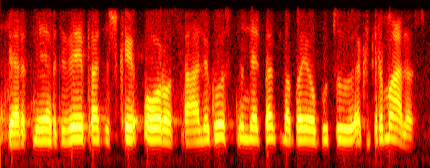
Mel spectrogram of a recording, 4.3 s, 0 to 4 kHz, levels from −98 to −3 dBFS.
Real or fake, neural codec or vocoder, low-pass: real; none; 3.6 kHz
